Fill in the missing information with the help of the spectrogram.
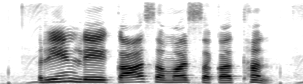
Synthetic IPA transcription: ɾiːɳlekaːsəməɾsɐkət̪hɐn

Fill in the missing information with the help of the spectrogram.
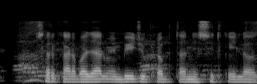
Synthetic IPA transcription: səɾkaɾbad͡ʒaɾmebid͡ʒupləb̚d̪̚t̪anist͡ʃit̪kəjlə

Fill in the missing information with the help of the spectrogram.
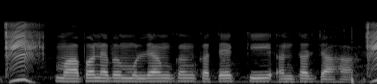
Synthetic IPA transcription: mãːpənebemʊljaːmkɐŋkɐt̪eːkːiɐ̰̃nt̪əɾd͡ʒaːɦaː

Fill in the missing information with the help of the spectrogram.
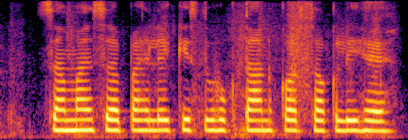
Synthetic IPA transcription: səməjsə̃pəɦlekist̪bʱʊɡt̪ankəɾsəkliɦɛ

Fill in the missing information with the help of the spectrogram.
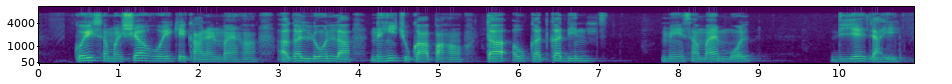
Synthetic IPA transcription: koːisɐməsjaɦoːekekaːɾəɽ̃mɛ̃ɦãɐ̰ɡəɾloːnlanɐɦĩt͡ʃʊkapaːɦãt̪ɐɐukɐt̪kad̪ɪn | mẽsɐməjmoːl | d̪ied͡ʒaːɦiː

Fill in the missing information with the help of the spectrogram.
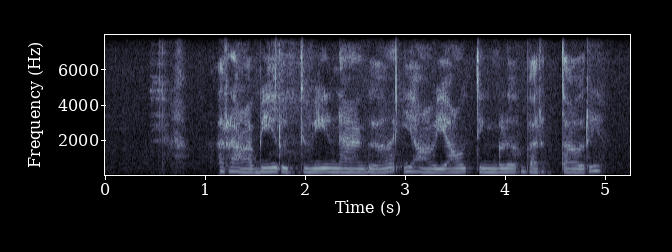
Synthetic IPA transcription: ɾaːbiɾut̪ʋiːnaːɡɐjaːʋjaːʋɐt̪iŋɡɐɭubɐɾt̪aːʋɾi

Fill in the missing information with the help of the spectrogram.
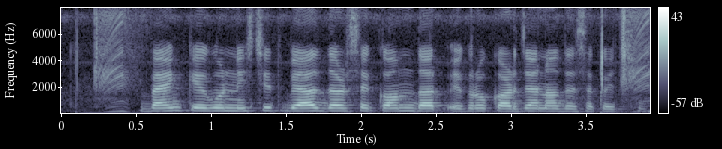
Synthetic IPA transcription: bɛ̃ːŋkːeɡonɪʃt͡ʃɪt̪bjaːzd̪əɾsekəmd̪əɾpeːkɾokəɾd͡ʒanad̪esəkɛt͡ʃʰi

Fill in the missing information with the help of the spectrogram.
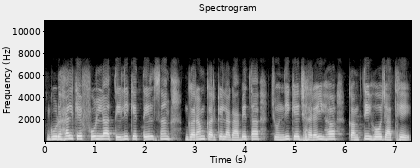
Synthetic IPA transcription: ɡʊɽɦəlkepʰʊlːət̪iːliket̪eːlsə̃ŋɡɡəɾəmkəɾkeləɡaːbet̪at͡ʃʊ̃nd̪iked͡ʒʱəɾəiɦəkəmt̪iɦod͡ʒaːt̪ɦeː

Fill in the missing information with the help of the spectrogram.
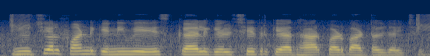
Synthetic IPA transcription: mjut͡ʃijəlpʰəɳɖkeniʋeskɛjlɡelt͡ʃʰet̪ɾəkeəd̪ʱaɾpəɽbaʈəld͡ʒajt͡ʃʰɛ

